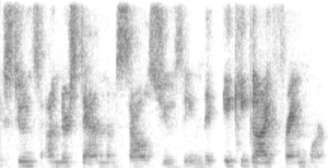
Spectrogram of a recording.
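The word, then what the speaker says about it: 生き甲斐: the ikigai framework it's a japanese word that roughly means your reason for being right and it's pronounced ikigai and one's ikigai is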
